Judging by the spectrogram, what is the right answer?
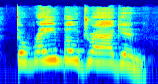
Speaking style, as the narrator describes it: Obi cried

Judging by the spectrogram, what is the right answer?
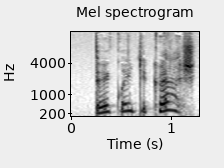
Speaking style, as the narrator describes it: gasped Stella Luna

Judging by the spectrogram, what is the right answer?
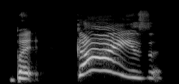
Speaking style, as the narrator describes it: Jose bellowed

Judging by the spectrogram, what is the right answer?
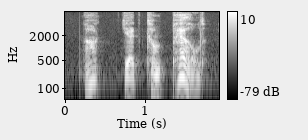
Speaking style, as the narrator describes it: whispered to herself, echoing the spectre's parting words

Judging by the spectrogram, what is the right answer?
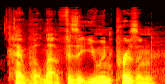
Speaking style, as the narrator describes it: Chui chuckled

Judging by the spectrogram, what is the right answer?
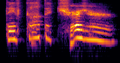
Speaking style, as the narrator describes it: Naruto hissed

